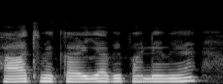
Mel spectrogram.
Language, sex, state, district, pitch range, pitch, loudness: Hindi, male, Jharkhand, Deoghar, 130-140 Hz, 135 Hz, -15 LUFS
